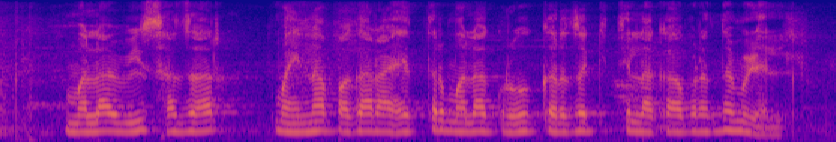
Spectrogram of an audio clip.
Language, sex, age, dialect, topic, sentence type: Marathi, male, 25-30, Standard Marathi, banking, question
